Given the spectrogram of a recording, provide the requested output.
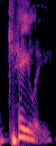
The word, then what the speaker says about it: Ceilidh: So it's a Kaylee dance.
